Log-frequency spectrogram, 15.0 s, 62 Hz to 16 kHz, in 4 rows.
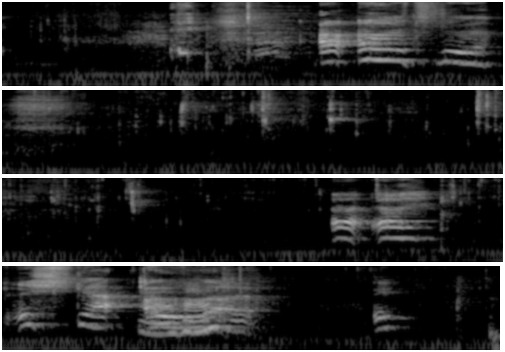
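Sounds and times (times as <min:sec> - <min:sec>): person chewing food: 0:04.4 - 0:10.0, 0:10.8 - 0:11.3.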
